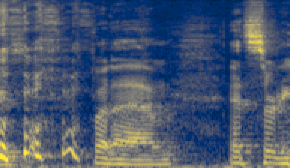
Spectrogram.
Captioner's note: laughter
